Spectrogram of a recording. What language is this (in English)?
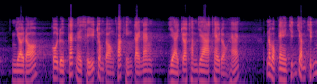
Vietnamese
